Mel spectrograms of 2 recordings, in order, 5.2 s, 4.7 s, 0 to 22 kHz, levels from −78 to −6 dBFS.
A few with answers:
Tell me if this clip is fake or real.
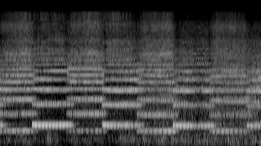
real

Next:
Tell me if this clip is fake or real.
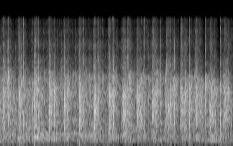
real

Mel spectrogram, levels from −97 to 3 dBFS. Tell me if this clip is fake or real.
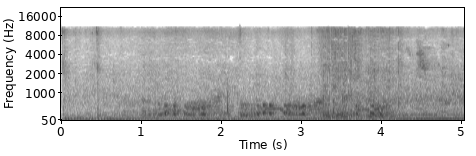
real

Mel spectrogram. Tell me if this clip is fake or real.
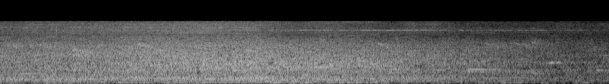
real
